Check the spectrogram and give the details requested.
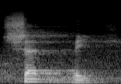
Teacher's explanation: Kalau syaril berarti shinnya panjang. Yang tepat shin langsung ke ro, syarril.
